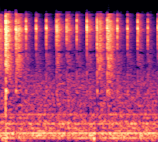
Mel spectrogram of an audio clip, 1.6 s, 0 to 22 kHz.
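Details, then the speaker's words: Laser tattoo removal on a male patient's left arm sleeve, no numbing anesthetic, laser set to 10 pulses per second with overlapping spots: rapid, regular sharp snapping clicks from laser pulses. "10 pulses per second there we go so you see how quickly he goes ten ulcers per second it's a very efficient process"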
